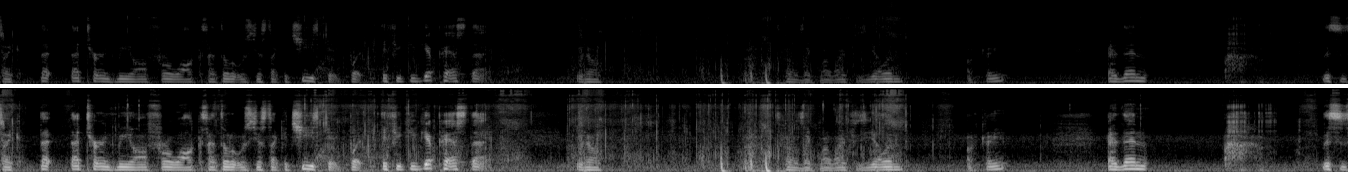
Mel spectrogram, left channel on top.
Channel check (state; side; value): quieter; left; 21.8 dB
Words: like that turned me off for a while because I thought it was just like a cheesecake. But if you could get past that, you know, sounds like my wife is yelling. Okay, and then this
